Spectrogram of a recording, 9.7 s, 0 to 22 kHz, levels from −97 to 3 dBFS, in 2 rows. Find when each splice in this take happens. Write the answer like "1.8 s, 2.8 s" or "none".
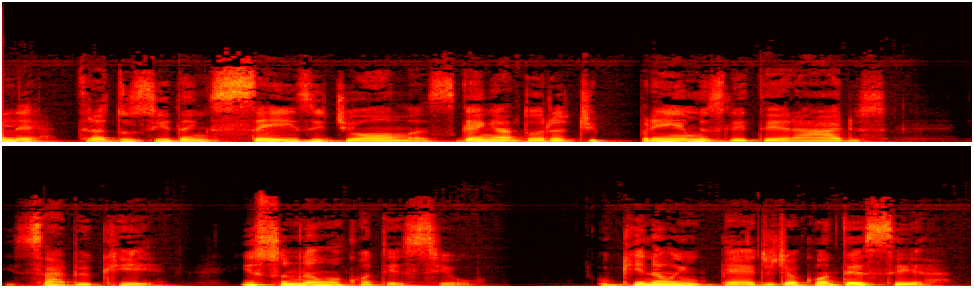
none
